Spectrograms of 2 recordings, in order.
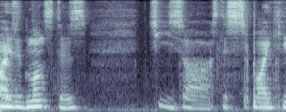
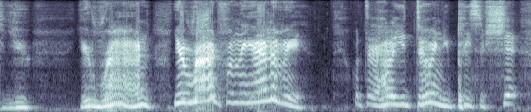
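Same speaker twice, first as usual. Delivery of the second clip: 1 angry friend; 8 semitones higher, 8 dB louder than usual. Acted. Voicing angry eyeball friend.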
